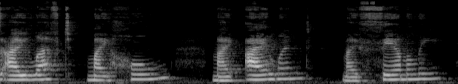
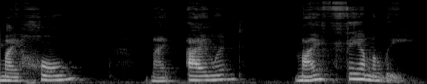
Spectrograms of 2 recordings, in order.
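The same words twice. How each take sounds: First: Slow, with a short pause after home and after island; pauses between phrases. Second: Softer, with a held home and a clear pause before island and before family; pauses between phrases. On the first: Coach showing the pause, slow and deliberate. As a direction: let each of home, island, family land on its own. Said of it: "brief enough that you're giving that emphasis". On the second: Coach repeating the line softly, pausing. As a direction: space the three phrases apart. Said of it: "where you're saying". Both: Shown as a demonstration.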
